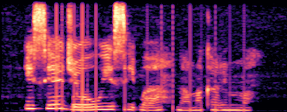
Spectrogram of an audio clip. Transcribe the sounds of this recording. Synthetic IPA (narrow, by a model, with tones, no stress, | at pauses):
i˦si˦e˦d͡ʒe˨o˨wu˦e˦si˦k͡pa˨˦na˨a˨ma˦kʰa˦ɾɪ˦m̩˦ma˦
